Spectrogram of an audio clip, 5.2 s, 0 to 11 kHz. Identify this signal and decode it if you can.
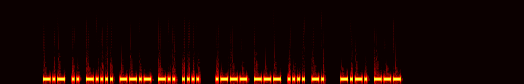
Morse code, heard as a keyed tone, about 52 wpm, 700 Hz. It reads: KI6QDH JOHN CO
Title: K1USN SST QSO Practice - 50wpm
